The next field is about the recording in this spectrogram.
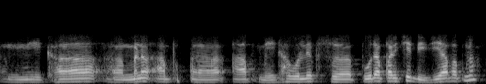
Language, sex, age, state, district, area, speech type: Hindi, male, 45-60, Madhya Pradesh, Gwalior, urban, conversation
